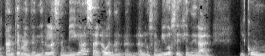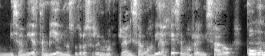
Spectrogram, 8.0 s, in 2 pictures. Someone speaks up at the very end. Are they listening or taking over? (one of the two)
listening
